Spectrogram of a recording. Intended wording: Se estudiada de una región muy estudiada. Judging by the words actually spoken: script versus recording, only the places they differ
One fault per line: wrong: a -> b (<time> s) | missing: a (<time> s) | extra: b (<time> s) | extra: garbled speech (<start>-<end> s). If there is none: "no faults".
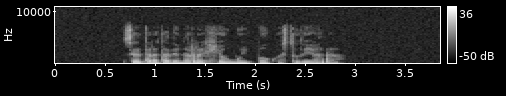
wrong: estudiada -> trata (0.9 s)
extra: poco (1.9 s)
